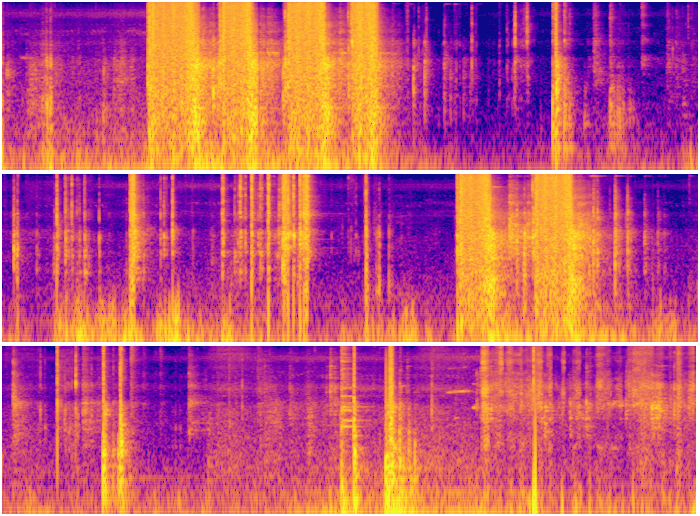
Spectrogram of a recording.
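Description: Uzi submachine gun firing short full-auto bursts: four bursts in quick succession about a second and a half in, then two more around twelve seconds in. Scattered single gunshots fall between and after the bursts.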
